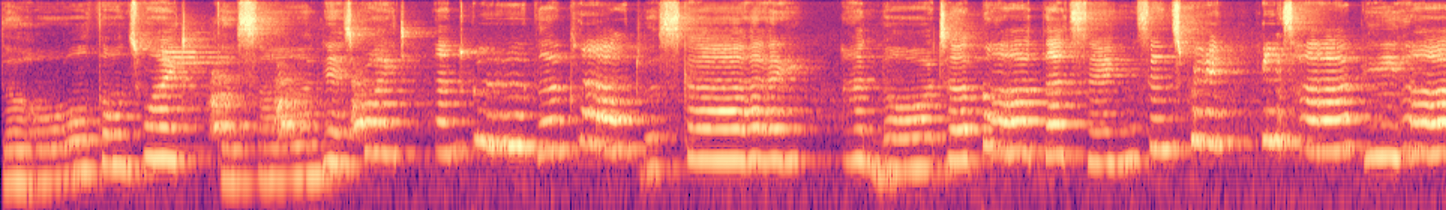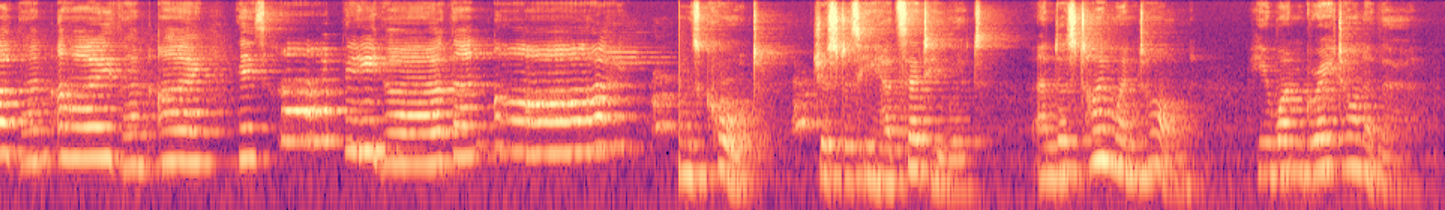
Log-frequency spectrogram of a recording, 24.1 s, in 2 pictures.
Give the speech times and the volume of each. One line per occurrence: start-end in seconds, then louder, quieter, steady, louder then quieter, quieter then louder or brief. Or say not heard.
0.0-23.8 steady.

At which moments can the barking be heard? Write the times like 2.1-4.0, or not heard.
1.4-3.0, 17.1-18.9.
